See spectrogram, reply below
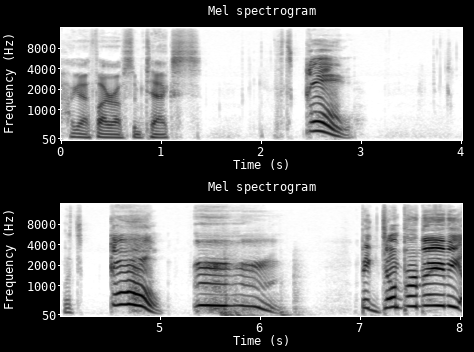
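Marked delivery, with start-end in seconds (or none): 2.1-8.0 high, louder cheering, voice cracking; real celebratory yell. Real, not acted. Fan cheering his catcher's homer, ecstatic. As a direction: scream it like the ball left the park.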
